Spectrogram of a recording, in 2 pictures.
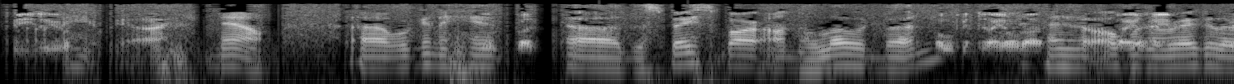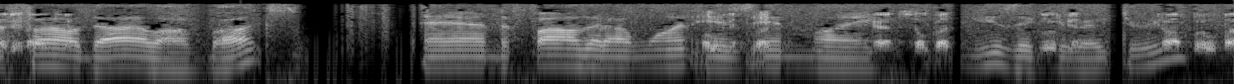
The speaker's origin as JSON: {"language": "English", "town": "Amarillo", "region": "Texas", "country": "United States", "said": "I'm from Amarillo, Texas, and this is my first review for Main Menu."}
